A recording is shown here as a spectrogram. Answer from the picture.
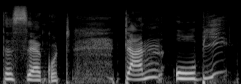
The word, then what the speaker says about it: Obi: Also Hobby geschrieben, ja. Aber die Franzosen haben ja ein stummes H. – Sehr gut. Und weil Franzosen kein H aussprechen können, übernahmen sie kurzerhand die Lautschrift Obi, also Obi.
